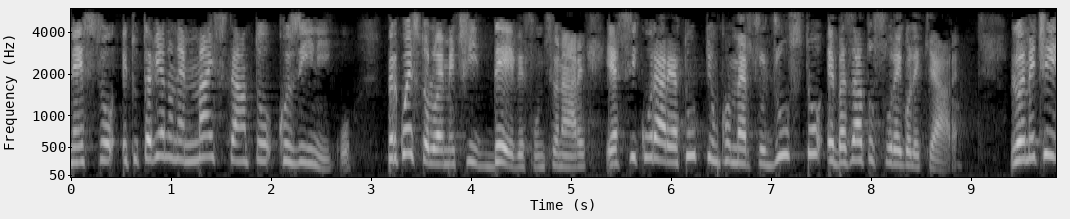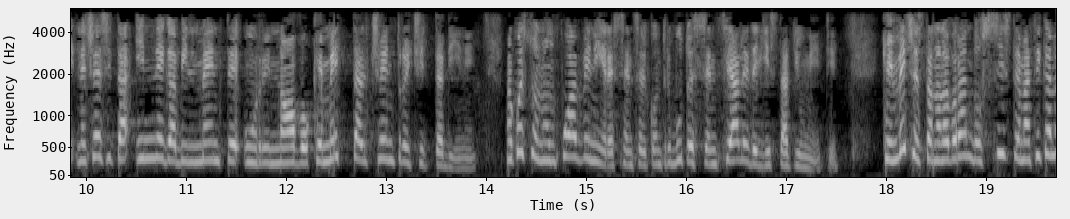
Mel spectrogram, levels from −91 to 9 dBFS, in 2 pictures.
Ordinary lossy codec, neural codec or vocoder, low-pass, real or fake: none; none; 5.4 kHz; real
